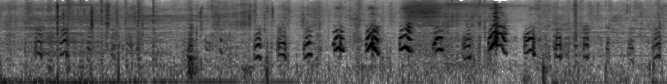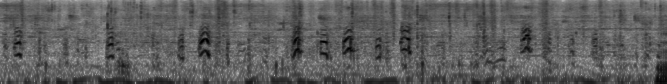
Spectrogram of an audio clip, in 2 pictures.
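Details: A litter of eight newborn Lhasa Apso puppies, born on Elvis Presley's birthday to their mother Sweetie Pie, squeaking in thin, high, arched cries that come in quick bursts of about three per second over a steady low hum.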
